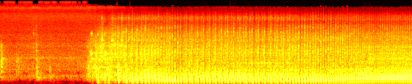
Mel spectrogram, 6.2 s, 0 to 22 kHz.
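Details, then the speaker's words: Snow blower after a carburetor cleaning, cold and not yet adjusted: catches after about 1.5 seconds and settles into a steady, even run; later noted to be hunting. Normal start and run. "what's up homie oh it's going bud oh that's a good sound yeah we're nearly there she wants to go well she wanted to go"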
